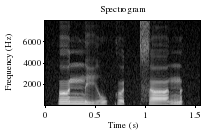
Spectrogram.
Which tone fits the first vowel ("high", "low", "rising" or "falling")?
high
